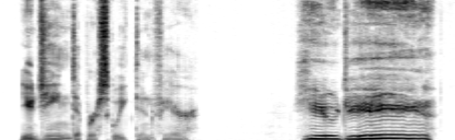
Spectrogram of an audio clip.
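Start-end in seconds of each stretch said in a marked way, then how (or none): 3.0-4.3 eerie, creepy, very high, very loud, drawn-out call. Trapped in a locker room, the narrator calls out to eugene, creepy voice. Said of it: "in what came out as a creepy-ass voice".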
